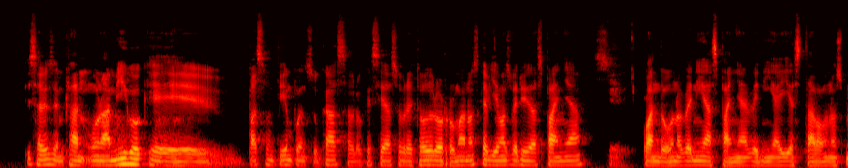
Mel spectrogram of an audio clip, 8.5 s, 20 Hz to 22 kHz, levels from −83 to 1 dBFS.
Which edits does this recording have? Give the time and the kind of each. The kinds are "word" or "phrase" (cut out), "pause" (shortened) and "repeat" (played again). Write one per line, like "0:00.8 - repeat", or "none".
none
